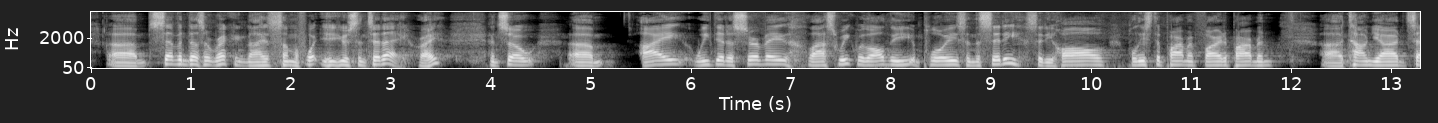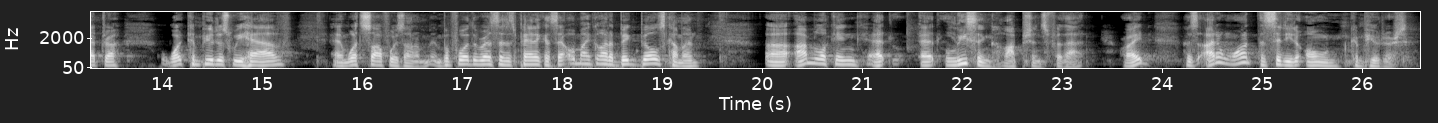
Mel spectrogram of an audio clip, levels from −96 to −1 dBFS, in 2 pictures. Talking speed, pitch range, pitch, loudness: 180 wpm, 135-165 Hz, 145 Hz, -19 LUFS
